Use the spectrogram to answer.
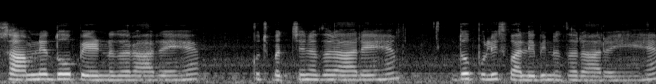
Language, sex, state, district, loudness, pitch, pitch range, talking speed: Hindi, female, Haryana, Rohtak, -18 LUFS, 215 Hz, 205-235 Hz, 190 wpm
